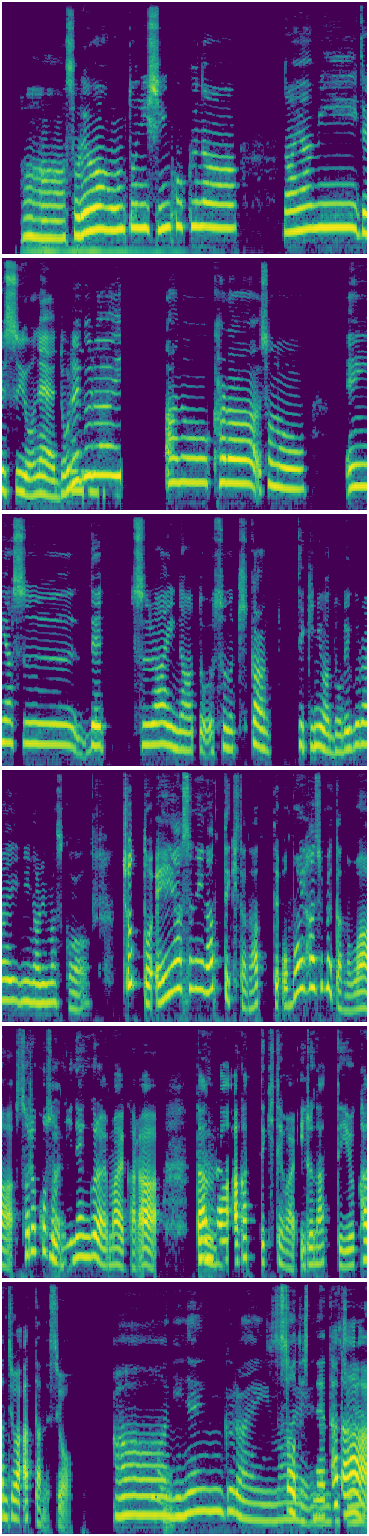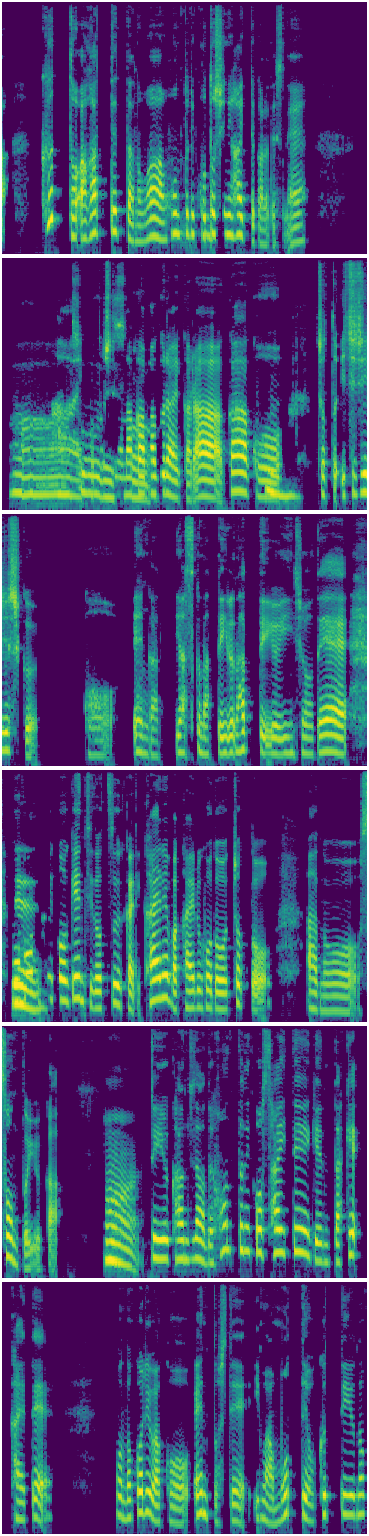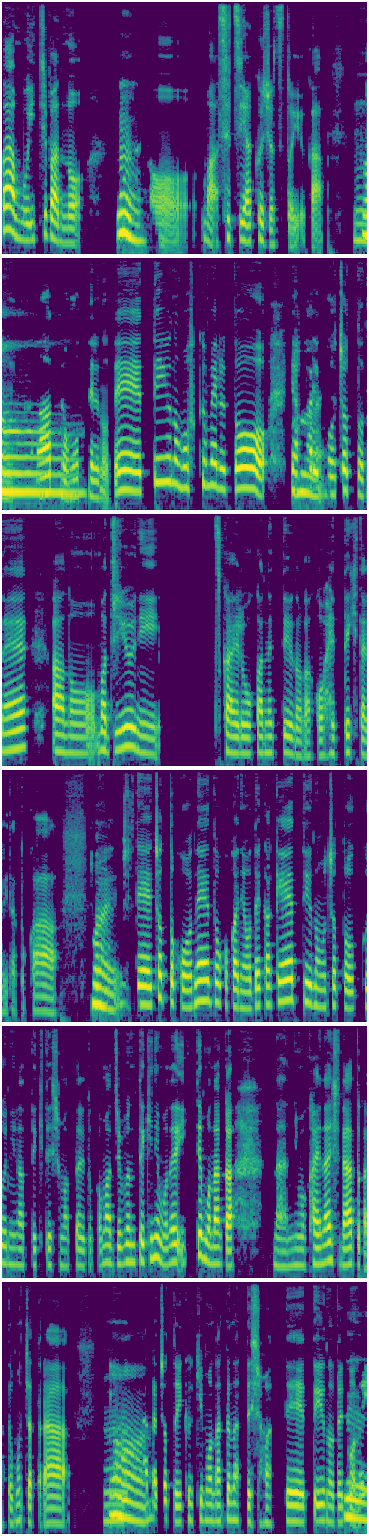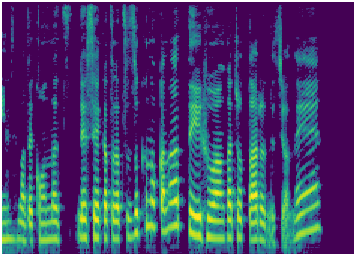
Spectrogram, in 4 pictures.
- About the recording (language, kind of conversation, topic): Japanese, advice, 収入が減って生活費の見通しが立たないとき、どうすればよいですか？
- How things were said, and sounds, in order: other background noise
